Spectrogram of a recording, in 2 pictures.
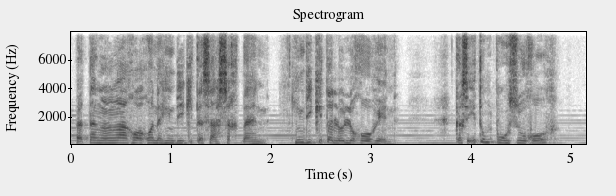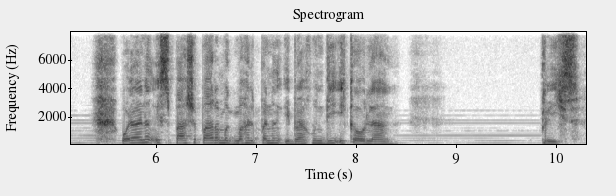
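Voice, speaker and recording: A man's voice: fairly high pitch, a little fast, long pauses, a little mellow, faint music behind, lightly acted. A man with a Filipino accent acting a persistent, emotional young man in love in a radio drama. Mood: pleading. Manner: teasing, insistent, emotional.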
